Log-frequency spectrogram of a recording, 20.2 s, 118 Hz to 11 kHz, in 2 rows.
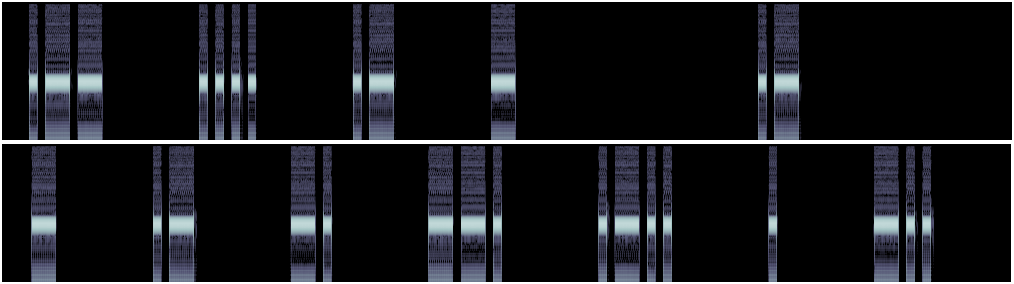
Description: Morse code, heard as a keyed tone, about 15 wpm, spaced as for 7 wpm, 800 Hz. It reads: WHAT A TANGLED
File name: Quotes Spaced / Quotes Spaced-mp3s / Deceive sp @10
